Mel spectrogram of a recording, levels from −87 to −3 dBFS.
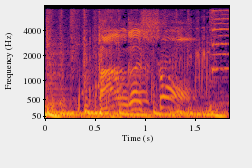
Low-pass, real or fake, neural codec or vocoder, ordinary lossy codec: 7.2 kHz; real; none; none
